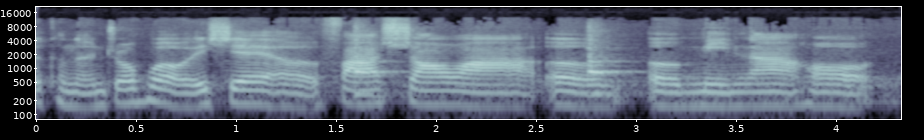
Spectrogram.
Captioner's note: ringing in the ears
